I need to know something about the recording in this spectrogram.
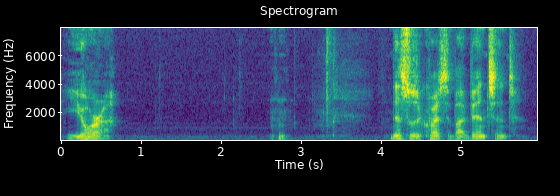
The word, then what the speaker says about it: Llora: It's spelled L L O R A, so I'm assuming it's pronounced Yora.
